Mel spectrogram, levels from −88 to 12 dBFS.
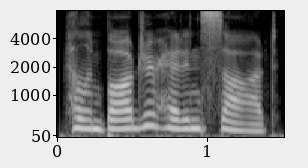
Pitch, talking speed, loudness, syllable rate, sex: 205 Hz, 235 wpm, -14 LUFS, 6.5 syllables/s, female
